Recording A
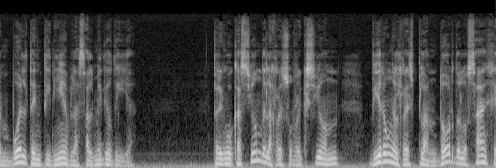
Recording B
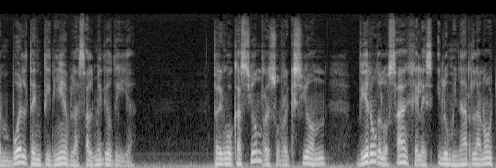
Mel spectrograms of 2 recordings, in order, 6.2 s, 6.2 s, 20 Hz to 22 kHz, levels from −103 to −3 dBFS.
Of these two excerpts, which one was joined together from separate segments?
B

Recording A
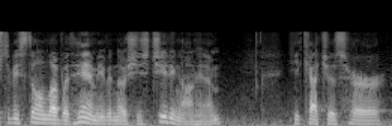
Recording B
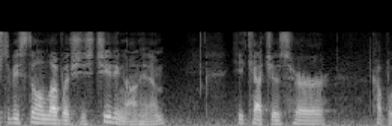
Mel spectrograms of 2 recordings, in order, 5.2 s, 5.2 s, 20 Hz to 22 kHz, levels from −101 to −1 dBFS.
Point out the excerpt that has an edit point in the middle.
B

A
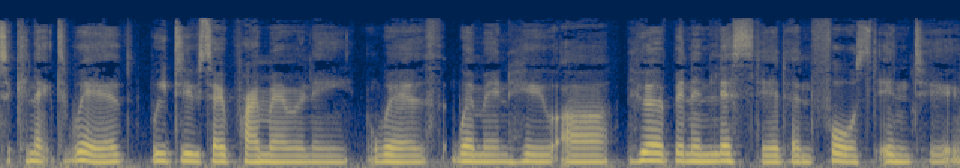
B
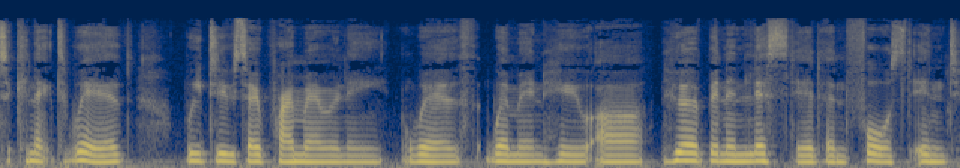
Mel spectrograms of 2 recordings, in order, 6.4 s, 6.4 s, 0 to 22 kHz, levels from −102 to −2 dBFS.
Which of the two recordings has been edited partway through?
A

